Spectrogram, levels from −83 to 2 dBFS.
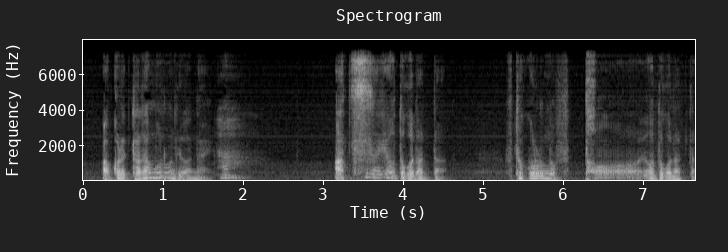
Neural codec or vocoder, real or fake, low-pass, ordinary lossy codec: vocoder, 24 kHz, 100 mel bands, Vocos; fake; 7.2 kHz; none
